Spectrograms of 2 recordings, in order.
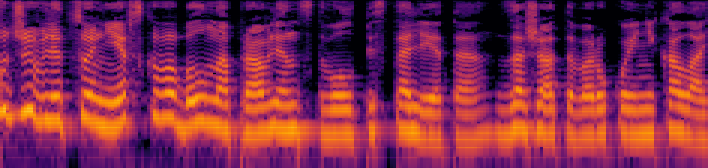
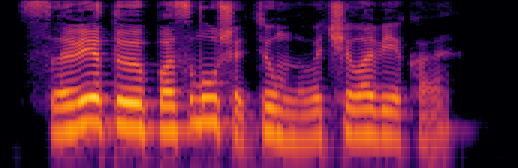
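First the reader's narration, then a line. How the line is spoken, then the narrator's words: Snorting remark. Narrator (Russian): хмыкнул Николай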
